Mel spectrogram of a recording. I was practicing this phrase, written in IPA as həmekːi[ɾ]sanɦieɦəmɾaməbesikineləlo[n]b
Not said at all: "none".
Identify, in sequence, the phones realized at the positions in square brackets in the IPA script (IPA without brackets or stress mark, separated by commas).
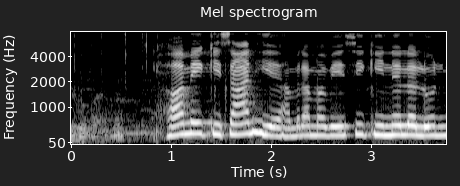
none, n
